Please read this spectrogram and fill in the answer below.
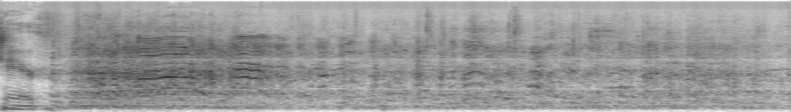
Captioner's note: audience laughing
